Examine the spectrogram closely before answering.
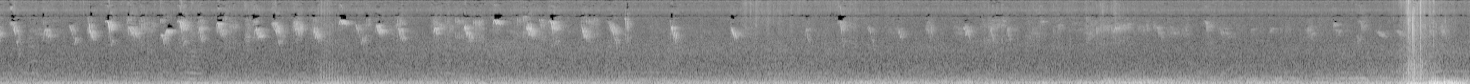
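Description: Small songbirds chirping in quick, short, high notes, several a second, thinning out after about twelve seconds. Near the end comes a loud rushing burst, like wings flapping or a gust on the microphone.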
